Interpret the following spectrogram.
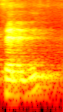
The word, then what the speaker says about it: Finethy: And today we have Buddy Finethy.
